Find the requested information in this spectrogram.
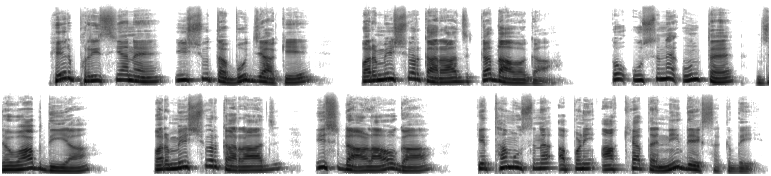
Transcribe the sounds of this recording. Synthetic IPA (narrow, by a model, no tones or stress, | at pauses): pʰeːɾpʰɐɾiːsɪjãnɛjiːsut̪ɛbʊd͡ʒjake | pɐɾmeːsʋəɾkaɾaːd͡ʒkɐd̪aːʋɛːɡa̰ | t̪oʔʊsnɛʔʊnt̪ɛ | d͡ʒɐʋaːbd̪ɪja | pɐɾmeːsʋəɾkaɾaːd͡ʒ | ɪsɖʱaːɭaːoːɡa | ket̪ʰɐmʊsnɛʔɐpɽ̃iʔaːkʰːjat̪ɛnĩd̪eːkʰsɐkd̪ḛː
